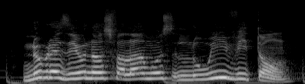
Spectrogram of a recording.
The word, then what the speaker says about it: Louis Vuitton: Louis Vuitton. No Brasil, nós falamos Louis Vuitton. Bastante parecido com a original, mas algumas pessoas pronunciam a primeira palavra como o nome Louis.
